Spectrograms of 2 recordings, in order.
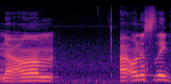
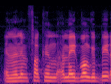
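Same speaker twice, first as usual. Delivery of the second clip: normal talking voice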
